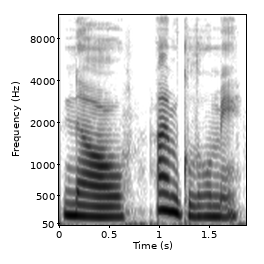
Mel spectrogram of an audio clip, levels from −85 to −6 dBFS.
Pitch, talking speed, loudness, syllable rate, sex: 185 Hz, 95 wpm, -14 LUFS, 2.7 syllables/s, female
